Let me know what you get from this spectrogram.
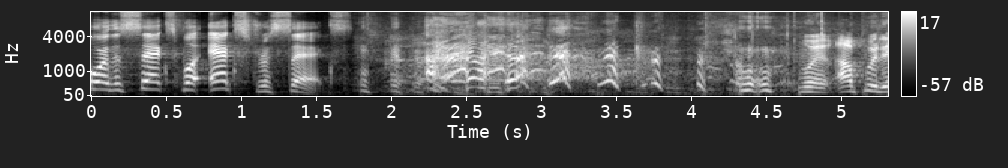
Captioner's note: all laughing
